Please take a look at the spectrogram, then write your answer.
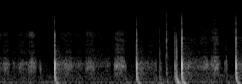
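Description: A math solution is written out by hand, with several sharp pen or chalk taps and strokes landing at irregular intervals over quiet, close-up scratching and no speech.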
